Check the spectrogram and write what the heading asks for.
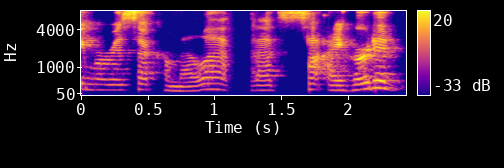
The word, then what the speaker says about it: Comella: We have, oh my gosh, I always pronounce her name wrong, which is really bad, but I'm going to see if I get it right now. Marisa Comella. Yes, I didn't say Comello, which I said last time, Marisa, which I really apologize about.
